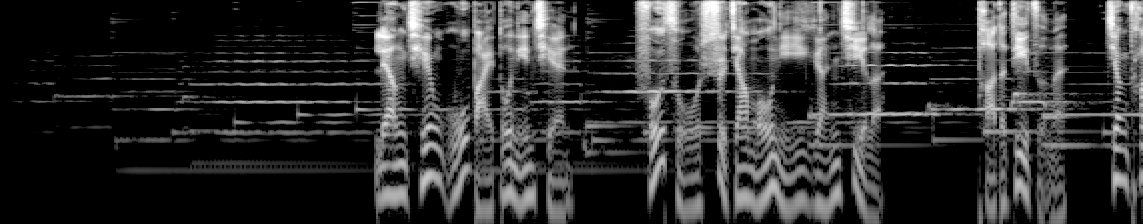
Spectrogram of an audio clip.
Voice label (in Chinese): 男 宗教 大气 舒缓; 阿育王寺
